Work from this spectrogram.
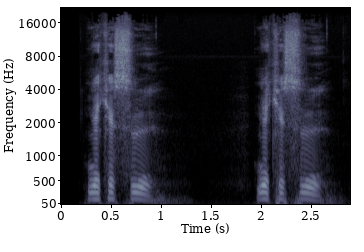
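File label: Hruso Aka; door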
